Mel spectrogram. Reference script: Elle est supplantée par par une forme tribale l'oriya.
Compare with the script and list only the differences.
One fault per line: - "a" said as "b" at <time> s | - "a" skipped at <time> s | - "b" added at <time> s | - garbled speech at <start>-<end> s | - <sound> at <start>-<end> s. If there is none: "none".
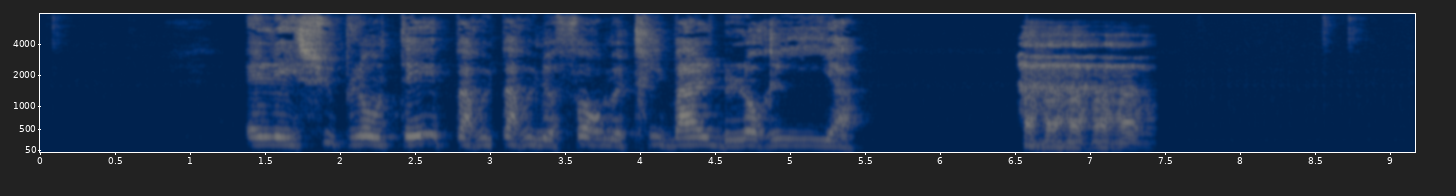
- laugh at 6.5-7.5 s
